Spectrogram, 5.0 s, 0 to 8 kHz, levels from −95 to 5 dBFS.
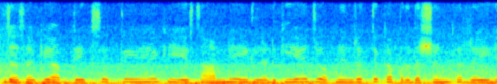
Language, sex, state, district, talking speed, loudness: Hindi, female, Bihar, Samastipur, 230 wpm, -17 LUFS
